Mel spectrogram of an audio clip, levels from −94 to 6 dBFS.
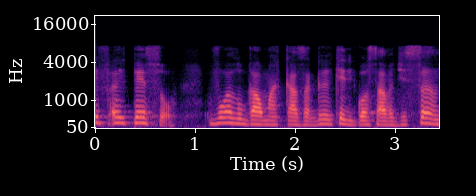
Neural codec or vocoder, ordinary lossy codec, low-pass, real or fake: autoencoder, 48 kHz, 32 numbers a frame, DAC-VAE, trained on Japanese speech; none; 7.2 kHz; fake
